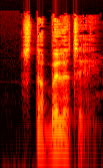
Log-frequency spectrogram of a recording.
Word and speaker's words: stability: Cũng nhận xét về cách phát âm tĩnh tự stable. Thì âm A đọc là A, stable, là vững. Còn danh tự stability, thì âm A đọc là A. Quý vị nghe lại, stable, stability.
